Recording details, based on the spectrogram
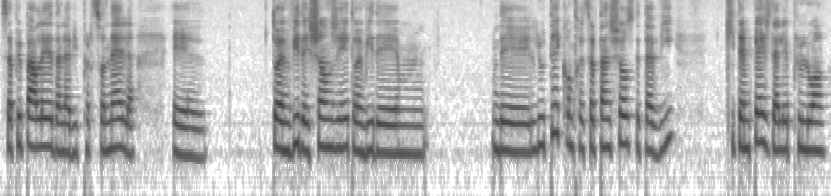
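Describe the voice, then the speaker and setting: A woman's voice: mid-range voice, level tone, takes it slowly, darkish tone, clean tone. Earnest woman, French not her first language. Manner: earnest, hesitant, many fillers and restarts. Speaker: tarot reader. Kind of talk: monthly horoscope tarot reading.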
